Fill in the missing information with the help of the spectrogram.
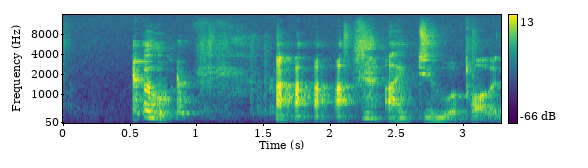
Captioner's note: laughs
